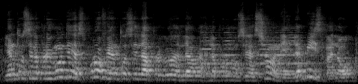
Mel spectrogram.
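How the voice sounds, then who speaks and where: A man teaching an Arabic lesson to a class, asking students questions by name and drilling pronunciation slowly. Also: very high-pitched, big pitch swings, background noise. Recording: echoey classroom from a distance.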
